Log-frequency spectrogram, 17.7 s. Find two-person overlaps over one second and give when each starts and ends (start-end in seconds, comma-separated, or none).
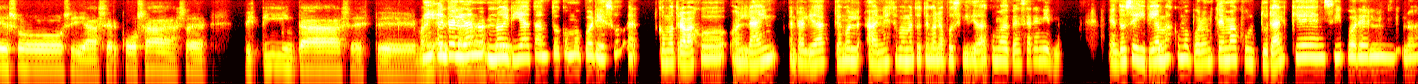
5.3-6.5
